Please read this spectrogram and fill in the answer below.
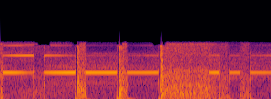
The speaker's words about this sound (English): Number stations have been around since the First World War. Back then, these numeric messages were often sent using Morse code.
